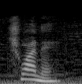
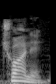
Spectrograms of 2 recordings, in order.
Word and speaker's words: Tshwane: Tshwane. – Is it Tshwane? – Yes.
